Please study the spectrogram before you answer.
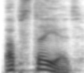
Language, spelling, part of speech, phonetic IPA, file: Russian, обстоять, verb, [ɐpstɐˈjætʲ], Ru-обстоять.ogg
- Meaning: to be, to be going, to be getting on, to stand (of affairs)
